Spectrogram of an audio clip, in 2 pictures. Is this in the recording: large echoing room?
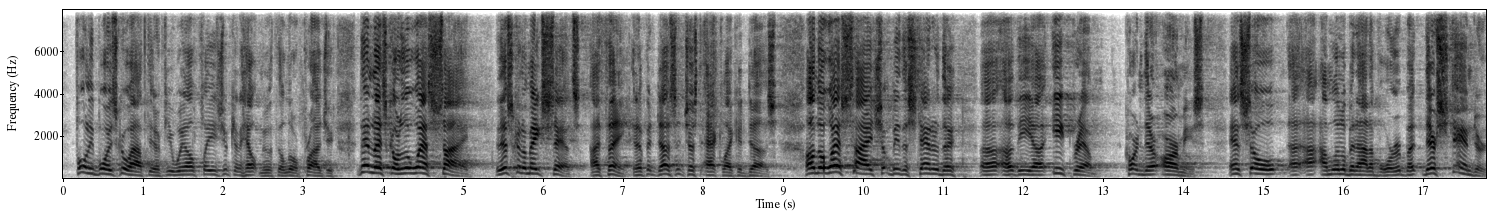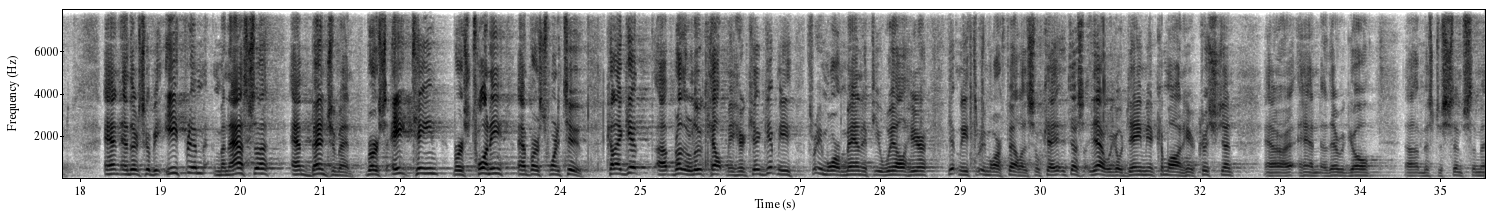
yes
